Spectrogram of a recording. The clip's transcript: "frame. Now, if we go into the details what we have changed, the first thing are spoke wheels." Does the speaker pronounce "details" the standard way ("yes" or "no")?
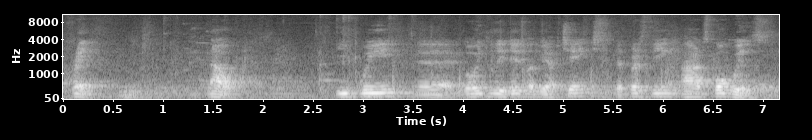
no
